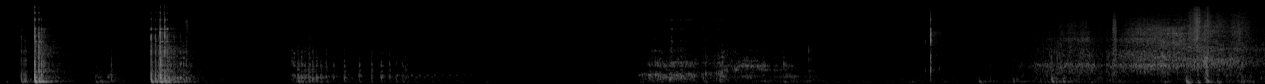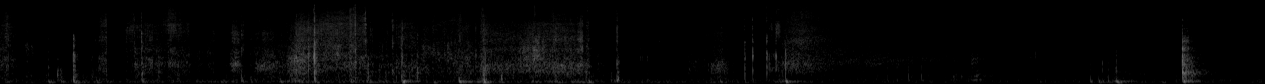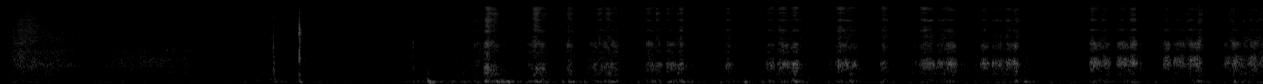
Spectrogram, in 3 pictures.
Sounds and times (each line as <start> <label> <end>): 10.1 moving the paper 13.0
30.0 Writing on paper using a lead pencil 37.9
